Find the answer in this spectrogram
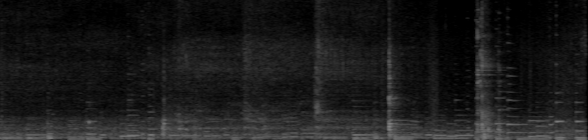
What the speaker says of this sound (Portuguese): Vamos colocar a cebola.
